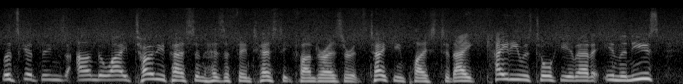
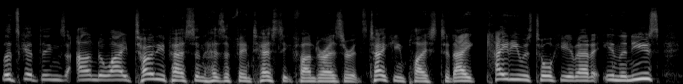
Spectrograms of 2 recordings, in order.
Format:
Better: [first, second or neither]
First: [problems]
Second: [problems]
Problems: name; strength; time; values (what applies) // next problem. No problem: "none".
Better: second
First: hiss; noticeable; throughout; 15 dB below the speech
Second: none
